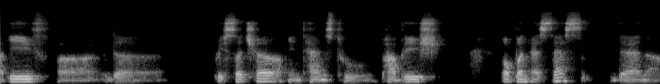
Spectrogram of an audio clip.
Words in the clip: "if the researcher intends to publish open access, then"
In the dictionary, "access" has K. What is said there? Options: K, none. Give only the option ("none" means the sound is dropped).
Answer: none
